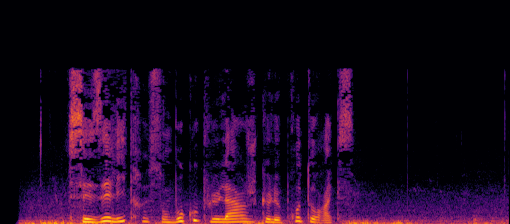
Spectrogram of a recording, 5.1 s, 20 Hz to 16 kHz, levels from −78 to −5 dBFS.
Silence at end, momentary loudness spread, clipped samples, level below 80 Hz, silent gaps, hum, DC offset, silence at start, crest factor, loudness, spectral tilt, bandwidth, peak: 0 s; 19 LU; under 0.1%; -36 dBFS; none; none; under 0.1%; 0.2 s; 18 dB; -23 LUFS; -5.5 dB/octave; 11.5 kHz; -6 dBFS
